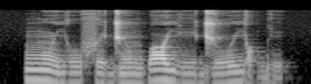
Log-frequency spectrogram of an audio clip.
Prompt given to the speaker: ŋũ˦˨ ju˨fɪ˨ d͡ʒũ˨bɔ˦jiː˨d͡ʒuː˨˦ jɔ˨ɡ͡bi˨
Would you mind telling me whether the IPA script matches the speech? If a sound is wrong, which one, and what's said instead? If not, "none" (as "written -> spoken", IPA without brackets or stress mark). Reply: b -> ɡ͡b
